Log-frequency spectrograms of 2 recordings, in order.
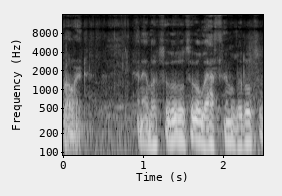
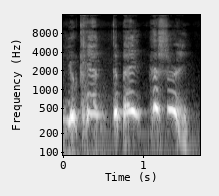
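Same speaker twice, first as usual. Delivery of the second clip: much higher, louder declaration; imitating the judge's ruling; mock emphatic verdict; stern judge; 8 dB louder than usual. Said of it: "And the judge said".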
